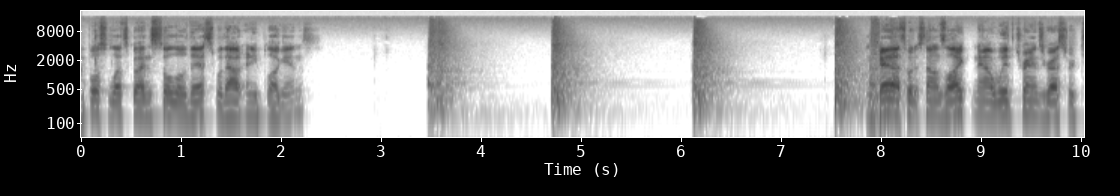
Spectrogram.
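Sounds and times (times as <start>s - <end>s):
snare drum hits: 3.5s - 4.0s, 4.7s - 5.2s, 6.1s - 6.6s, 7.5s - 8.3s.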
